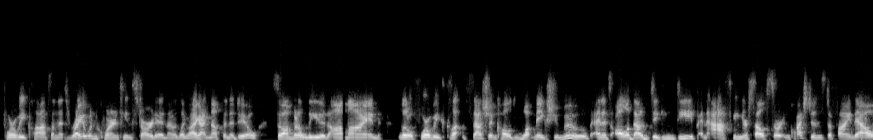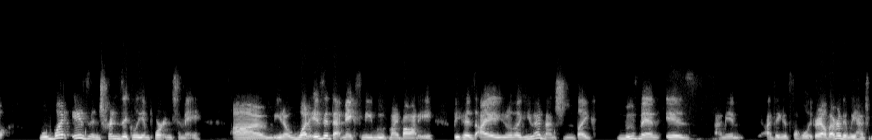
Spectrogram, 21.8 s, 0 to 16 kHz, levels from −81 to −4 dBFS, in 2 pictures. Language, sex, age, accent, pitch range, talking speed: English, female, 20-39, American, 180-220 Hz, 250 wpm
